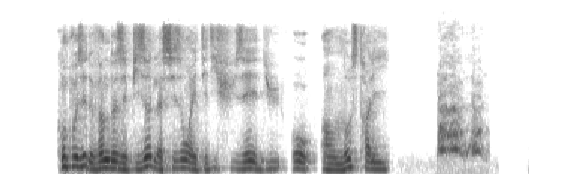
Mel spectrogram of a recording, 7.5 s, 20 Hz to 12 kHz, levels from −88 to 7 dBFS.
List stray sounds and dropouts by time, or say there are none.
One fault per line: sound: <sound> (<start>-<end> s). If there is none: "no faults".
sound: bark (5.8-6.6 s)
